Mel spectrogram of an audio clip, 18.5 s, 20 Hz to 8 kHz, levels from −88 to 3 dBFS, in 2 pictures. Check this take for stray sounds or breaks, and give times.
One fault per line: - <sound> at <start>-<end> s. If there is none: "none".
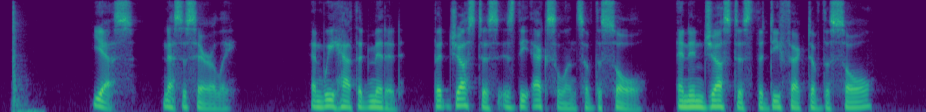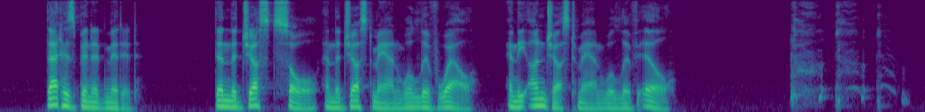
- thud at 0.1-0.5 s
- cough at 17.1-18.4 s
